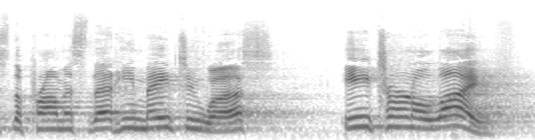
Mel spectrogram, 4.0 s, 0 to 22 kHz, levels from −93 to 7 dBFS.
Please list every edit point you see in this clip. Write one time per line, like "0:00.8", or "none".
none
